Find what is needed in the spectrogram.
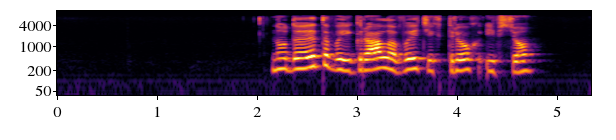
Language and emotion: Russian, neutral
